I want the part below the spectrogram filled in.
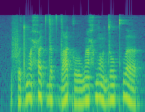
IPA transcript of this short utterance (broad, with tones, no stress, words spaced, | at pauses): fə˩dɡʷə̃˥˩ħœ˥˩tdɐ˧t dˤe˩˥ko˩ wɐ̃˧ħɡõ˥˩ do˧kʷʰɐ˥˩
